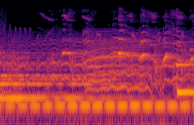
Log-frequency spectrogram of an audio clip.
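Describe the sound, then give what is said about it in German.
A puppy with long floppy ears whimpers and yelps while repeatedly jumping up for attention, a near-continuous run of high, wavering whines with sharper yips toward the end, over a steady low pulsing hum. “Eins der Babys buhlt besonders wild um deine Aufmerksamkeit. Winselnd, jaulend und quiekend springt er immer wieder an dir hoch, während sein langer Schwanz wild hin und her peitscht.”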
